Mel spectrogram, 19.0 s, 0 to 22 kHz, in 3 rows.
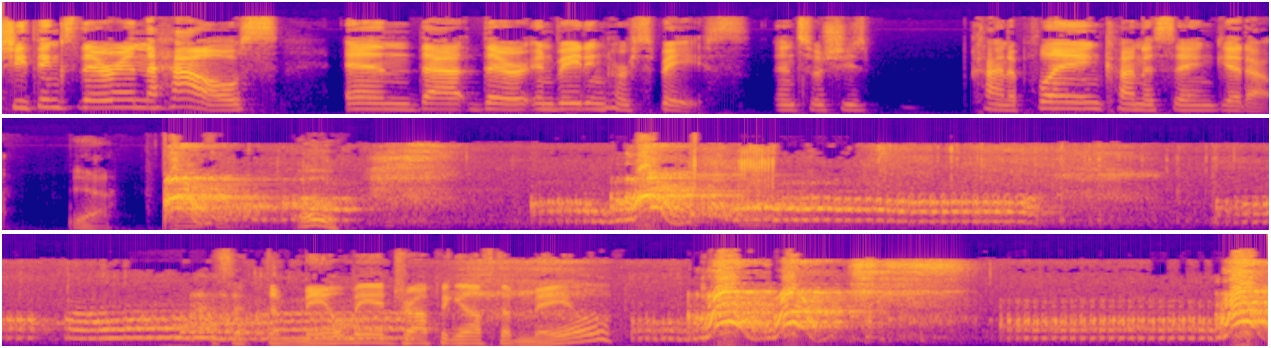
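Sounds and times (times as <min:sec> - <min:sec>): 
speech: 0:00.0 - 0:09.8, 0:13.8 - 0:15.9
scared dog barking: 0:07.2 - 0:07.8, 0:09.4 - 0:10.0, 0:16.1 - 0:17.0, 0:18.8 - 0:18.9
scared dog growling: 0:09.0 - 0:11.6, 0:12.4 - 0:14.9, 0:15.7 - 0:18.9.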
